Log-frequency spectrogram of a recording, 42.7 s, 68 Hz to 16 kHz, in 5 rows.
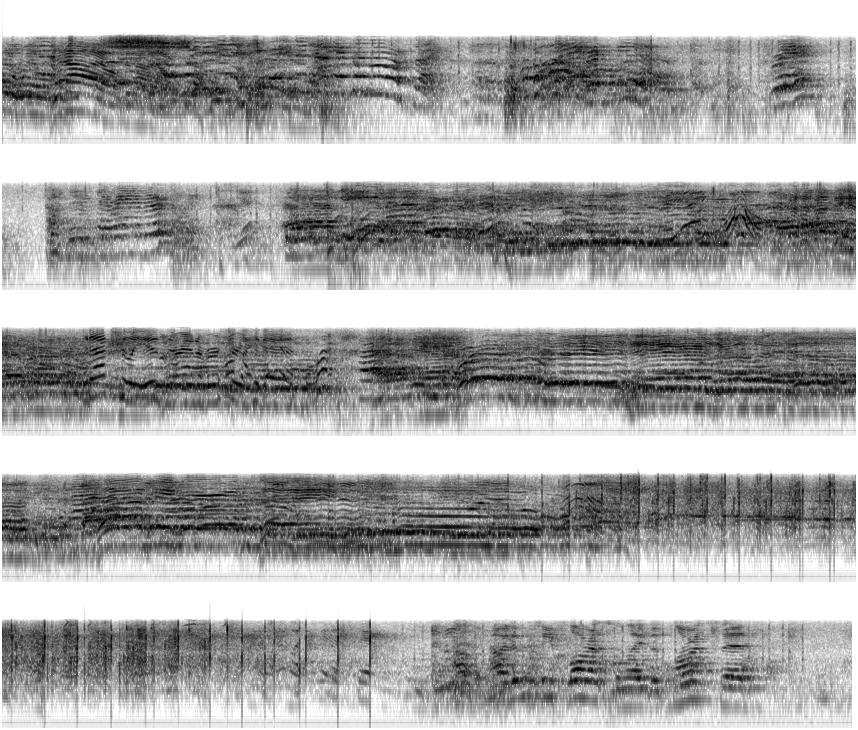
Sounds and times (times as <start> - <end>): Female speech, woman speaking: 1.5 - 7.0, 7.7 - 8.2, 9.0 - 11.2, 17.9 - 20.4, 36.8 - 38.9.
